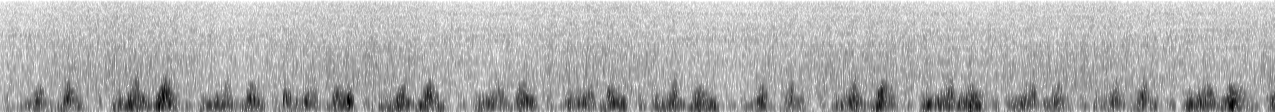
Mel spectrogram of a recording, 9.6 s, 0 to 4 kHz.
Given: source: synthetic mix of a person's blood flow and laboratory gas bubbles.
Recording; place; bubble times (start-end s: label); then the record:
Doppler ultrasound of blood flow; precordium
2.09-2.23 s: bubbles
From the record:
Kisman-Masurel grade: 112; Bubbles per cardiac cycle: 1 to 2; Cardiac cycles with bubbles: 1 to 10%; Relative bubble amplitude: moderate (0.250 to 0.450); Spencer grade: 1 (occasional bubble signal discernible with the cardiac motion signal, with majority of cardiac periods free of bubbles); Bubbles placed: anywhere in the cardiac cycle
